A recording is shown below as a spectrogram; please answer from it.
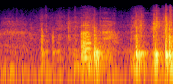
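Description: Plastic lid of a countertop cooking food processor being set onto its stainless steel bowl and closed, with a few light knocks and clicks, the sharpest near the end.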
